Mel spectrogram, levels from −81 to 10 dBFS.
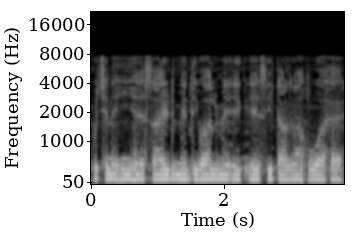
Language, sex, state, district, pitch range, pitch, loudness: Hindi, male, Bihar, Katihar, 115-120 Hz, 115 Hz, -15 LUFS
